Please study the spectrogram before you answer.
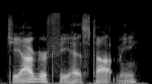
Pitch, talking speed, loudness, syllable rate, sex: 95 Hz, 160 wpm, -20 LUFS, 4.7 syllables/s, male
